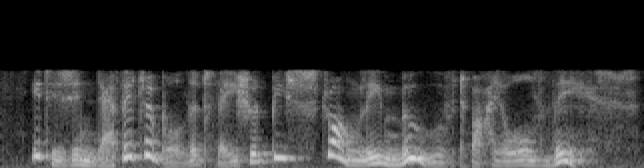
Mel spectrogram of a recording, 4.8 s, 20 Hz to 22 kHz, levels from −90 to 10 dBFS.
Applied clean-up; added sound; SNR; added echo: none; none; none; none.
